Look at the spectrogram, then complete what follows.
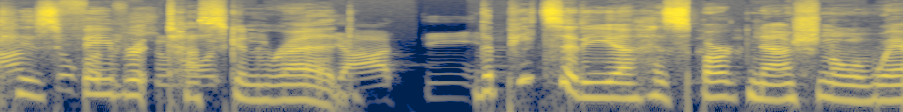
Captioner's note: speaking alternate language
